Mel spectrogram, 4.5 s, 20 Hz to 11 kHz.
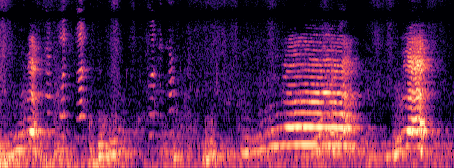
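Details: During Okayu the goat's delivery of two kids at Yoshigake farm, 3 May 2023, a wavering nasal bleat lasting under a second rises from murmured human voices and handling noises, with a brief cry following.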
